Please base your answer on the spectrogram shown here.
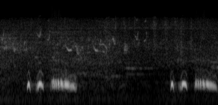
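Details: Spotted dove in 'giọng đồng' voice, played to excite caged doves. It gives two identical phrases about three seconds apart, each of two short coos and a long buzzing croo. Faint twittering from small birds comes in between.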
